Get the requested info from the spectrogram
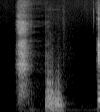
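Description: A man sighs twice: first a short breathy exhale, then a voiced one.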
